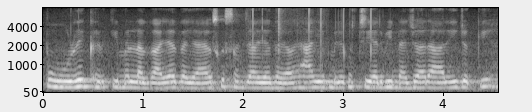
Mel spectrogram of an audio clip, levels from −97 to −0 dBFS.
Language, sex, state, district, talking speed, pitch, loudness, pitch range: Hindi, female, Maharashtra, Mumbai Suburban, 235 wpm, 195 Hz, -17 LUFS, 185-210 Hz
